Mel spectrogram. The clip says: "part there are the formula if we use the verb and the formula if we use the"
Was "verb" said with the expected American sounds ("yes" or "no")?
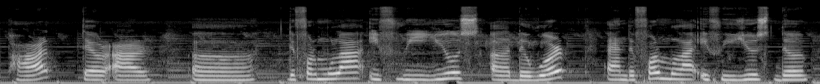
no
